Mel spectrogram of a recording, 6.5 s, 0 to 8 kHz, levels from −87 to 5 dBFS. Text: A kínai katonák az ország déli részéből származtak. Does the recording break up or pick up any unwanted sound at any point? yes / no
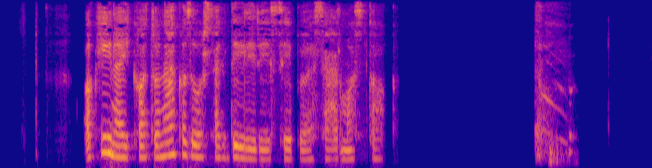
yes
